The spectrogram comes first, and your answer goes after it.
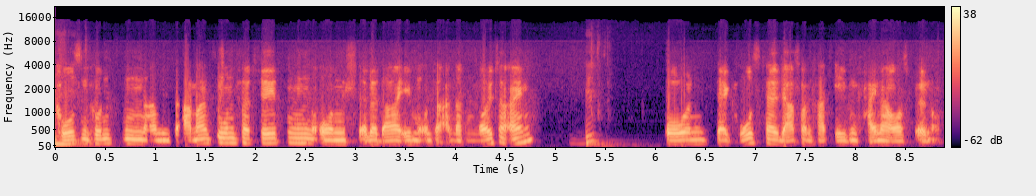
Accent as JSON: {"language": "German", "town": "Kaiserslautern", "region": "Rhineland-Palatinate", "country": "Germany", "said": "Ich komme aus Kaiserslautern"}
